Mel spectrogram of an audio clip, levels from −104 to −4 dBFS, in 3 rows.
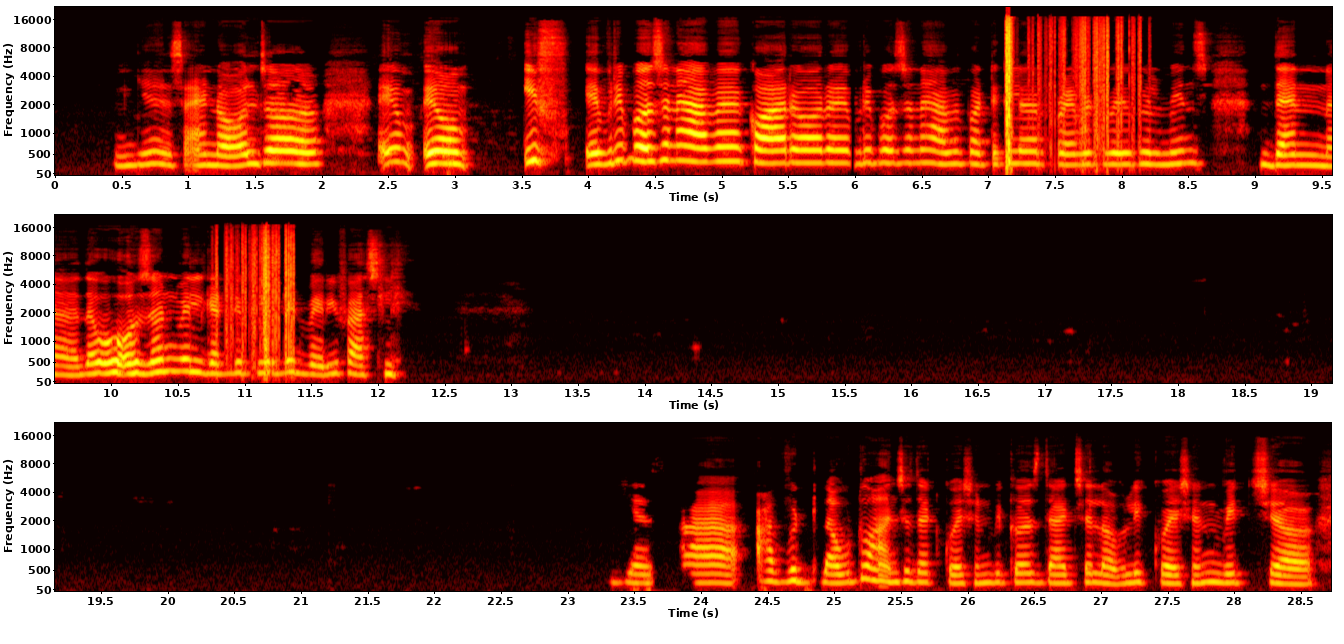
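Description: Speech, with two kinds of fault. A corrupt frame concealed occurs at 5.96 to 6.01 s, and again at 11.18 to 11.21 s. The decoder caught damaged data and papered over it. Cable scratch noise adds dense, uneven rustling from 7.13 to 8.23 s, at about the level of the speech. It returns from 10.75 to 11.38 s, about 5 dB lower. A worn cable or connector being moved is the likely cause.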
